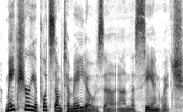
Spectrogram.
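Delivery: stock sing-song put-on Midwestern mom voice. Performer asked for a taste of their stock voices, stock Midwestern mom voice. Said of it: "Can you give us a taste of them?".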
